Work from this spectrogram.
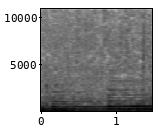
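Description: Rain falls in the video game Dwarf Fortress as a steady hiss of drops on a surface, with a faint tone held underneath throughout the short stretch.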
